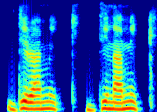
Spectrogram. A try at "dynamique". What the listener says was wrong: Yes, dynamique.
